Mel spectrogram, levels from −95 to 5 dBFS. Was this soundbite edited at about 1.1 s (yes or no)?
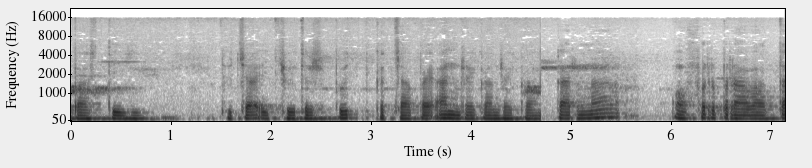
no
